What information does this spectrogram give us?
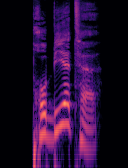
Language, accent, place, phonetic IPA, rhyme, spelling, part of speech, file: German, Germany, Berlin, [pʁoˈbiːɐ̯tə], -iːɐ̯tə, probierte, adjective / verb, De-probierte.ogg
- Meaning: inflection of probieren: 1. first/third-person singular preterite 2. first/third-person singular subjunctive II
